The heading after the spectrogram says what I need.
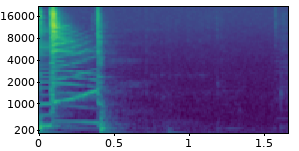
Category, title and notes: Music > Solo instrument
acoustic guitar slide16
solo, riff, instrument, acosutic, dissonant, knock, guitar, pretty, twang, chords, strings, string, slap, chord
